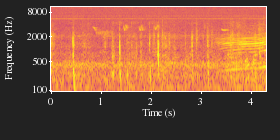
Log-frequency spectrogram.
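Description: Near silence with a few faint clicks; near the end a faint, held trumpet note comes in.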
